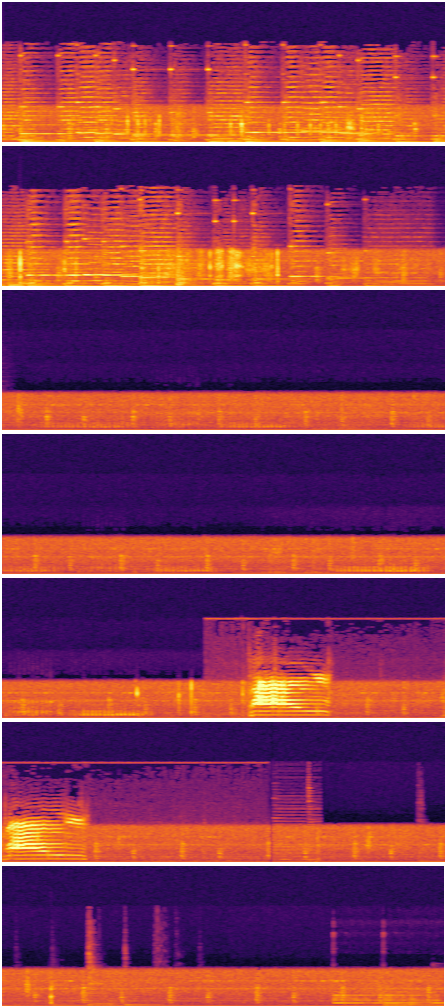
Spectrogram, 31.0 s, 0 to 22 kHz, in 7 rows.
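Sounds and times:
steady low hum: 0.0s - 31.0s
cat meowing: 20.1s - 21.1s, 22.1s - 23.1s.

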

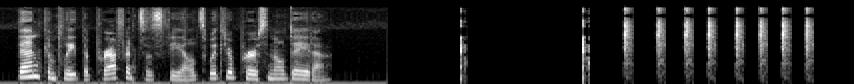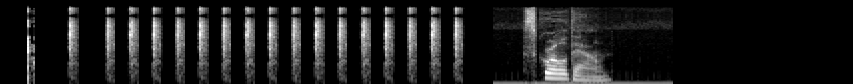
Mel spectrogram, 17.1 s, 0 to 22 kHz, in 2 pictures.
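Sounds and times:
computer keyboard typing: 6.2s - 8.2s, 9.6s - 13.2s.

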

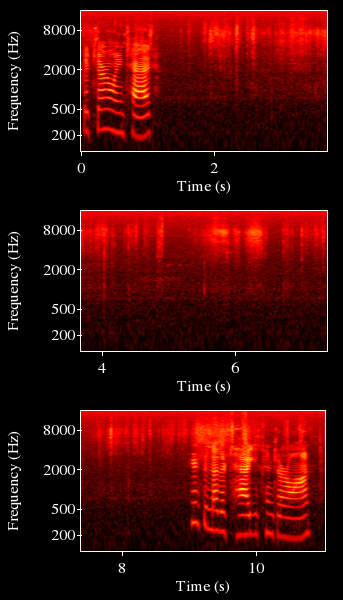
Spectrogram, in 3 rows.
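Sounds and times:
paper rustling and sliding: 1.6s - 10.6s.

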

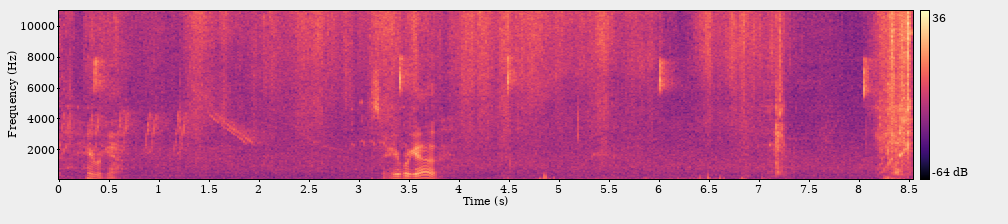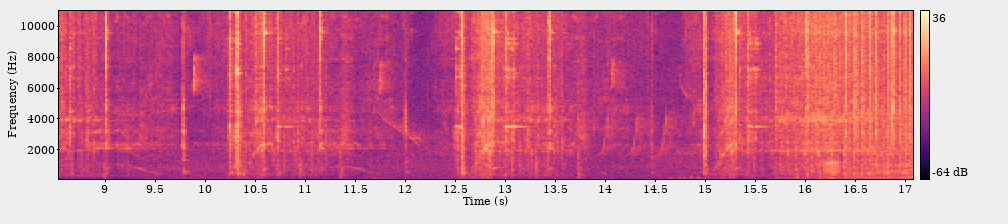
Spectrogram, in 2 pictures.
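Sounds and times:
mower engine turning over: 6.9s - 7.4s, 8.1s - 17.0s
recoil starter cord pulled: 7.0s - 7.4s, 8.1s - 17.0s.

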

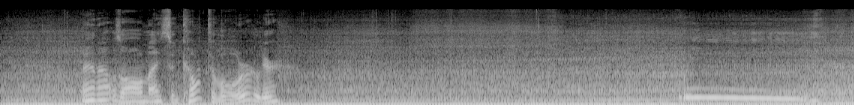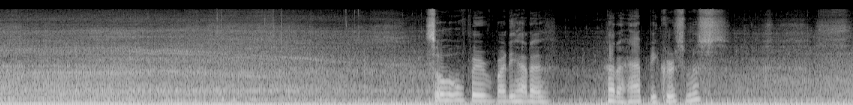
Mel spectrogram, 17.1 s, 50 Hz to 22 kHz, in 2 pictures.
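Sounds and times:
motorcycle engine running: 0.0s - 17.0s
steady falling tone: 6.7s - 10.6s.

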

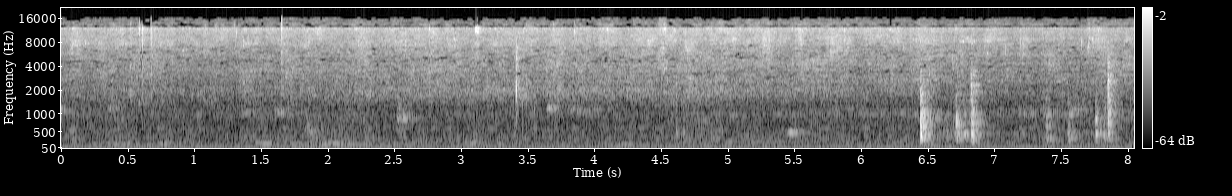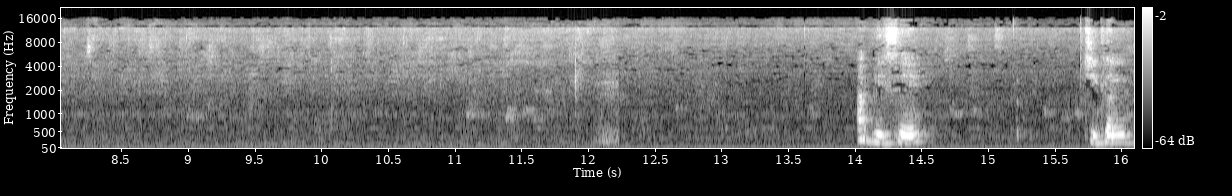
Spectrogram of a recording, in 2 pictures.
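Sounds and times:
chillies sizzling in oil: 0.0s - 16.0s
pan knocking on burner grate: 6.4s - 8.0s.

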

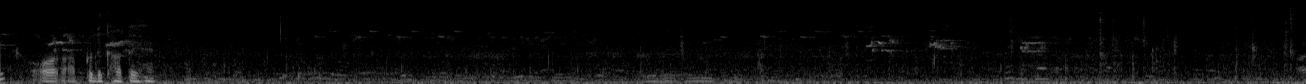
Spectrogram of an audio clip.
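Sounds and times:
bird chirping: 0.0s - 1.6s, 2.8s - 11.6s
pigeons cooing: 2.6s - 7.4s.

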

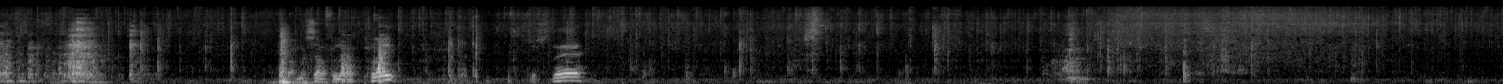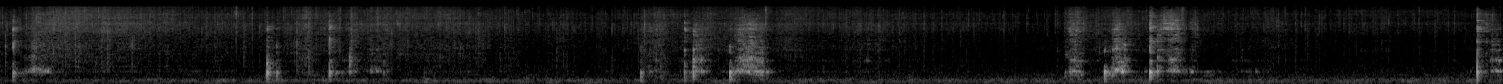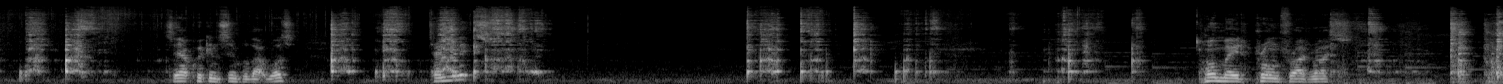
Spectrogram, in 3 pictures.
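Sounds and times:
spoon scraping and knocking pan: 0.0s - 1.5s, 10.5s - 11.2s, 17.7s - 19.0s, 21.4s - 22.8s, 25.7s - 27.2s, 29.8s - 31.8s, 33.4s - 35.6s, 37.6s - 41.6s, 43.3s - 45.0s
fried rice sizzling in pan: 0.0s - 45.0s.

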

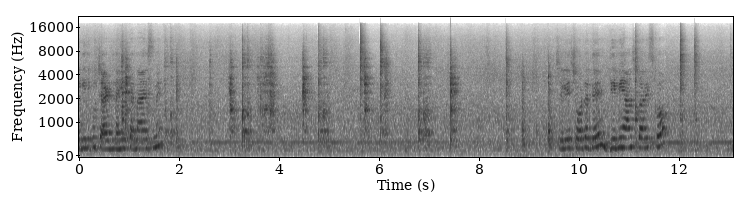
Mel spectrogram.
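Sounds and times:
spatula scraping a pan: 0.8s - 7.6s.

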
